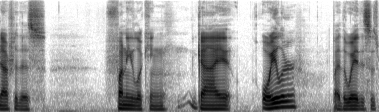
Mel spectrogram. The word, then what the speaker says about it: Euler: is a slightly more useful formula which is euler's formula so euler's formula because it's named after this funny looking guy oiler by the way this is pronounced euler not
